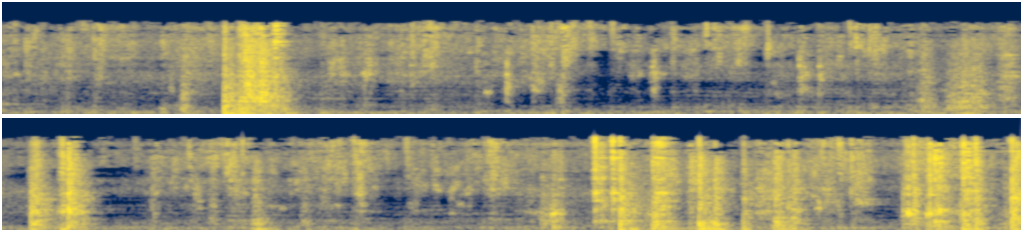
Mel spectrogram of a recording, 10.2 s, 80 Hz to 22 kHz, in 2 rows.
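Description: Wet steel Honda CG125 frame parts and brackets clinking and clattering against each other as they are picked up and moved by hand. A few knocks come near the start and in the middle, and there is a busier run of clatter over the last couple of seconds.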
